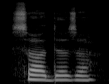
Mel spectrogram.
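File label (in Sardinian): "soddos", female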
